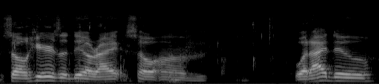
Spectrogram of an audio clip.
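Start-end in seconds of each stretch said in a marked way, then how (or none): none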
